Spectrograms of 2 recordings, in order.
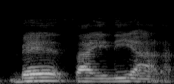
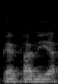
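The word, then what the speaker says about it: Βηθανία: 요게 오늘날 단이라고 이름을 하는데 베다도 원에 보면 베사니아니다 베사니아 따라합시다 베사니아 베니아 베사니아 이렇게 발음을 해요 그래서 타우타 앤 베사니아 에네 베란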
